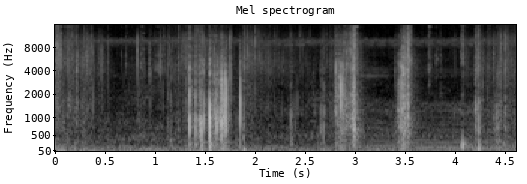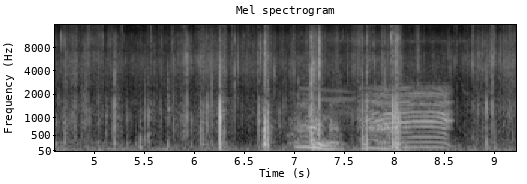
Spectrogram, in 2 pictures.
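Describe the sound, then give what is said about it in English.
A knife cutting through plastic tape and bubble wrap around a small packaged can: irregular bursts of rasping, crackling and tearing, with squeaky, rubbing plastic sounds near the end. “Whatever this is wrapped up in a lot of plastic tape and plastic bubble wrap. I gotta put the microphone down again so I can do some knife.”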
